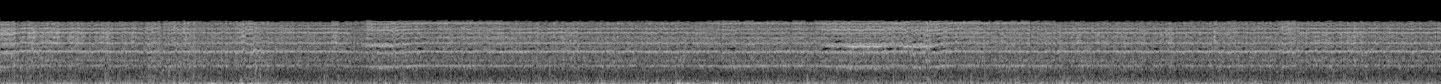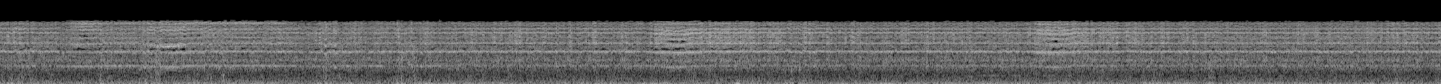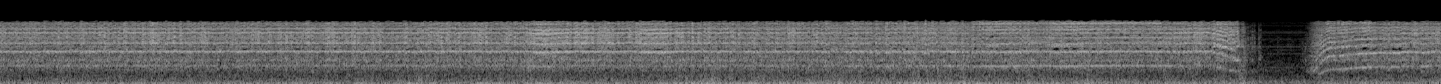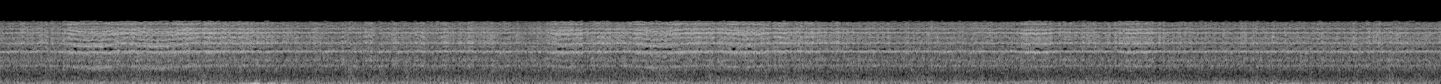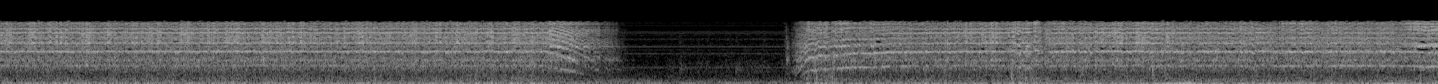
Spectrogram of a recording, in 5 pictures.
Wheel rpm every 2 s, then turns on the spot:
230, 230, 230, 230, 220, 230, 230, 230, 230, 230, 230, 230, 230, 230, 230, 230, 230, 230, 230, 230, 150, 190, 230, 230, 230, 230, 230, 230, 240, 230, 230, 190, 10, 220, 230, 230.
none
